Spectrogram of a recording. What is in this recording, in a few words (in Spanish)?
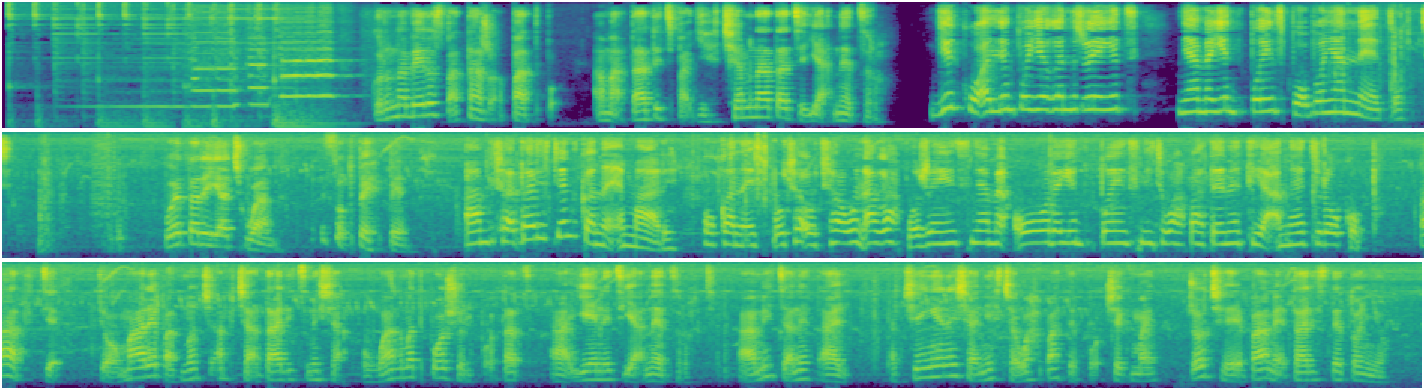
yanesha 2 voces, spot de radio; entrega de bienes y alimentos; medidas de prevencion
